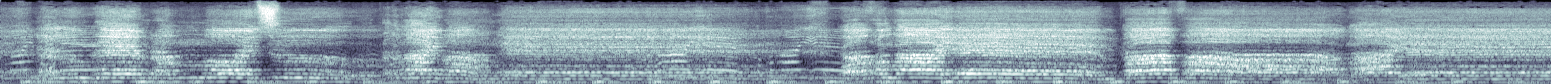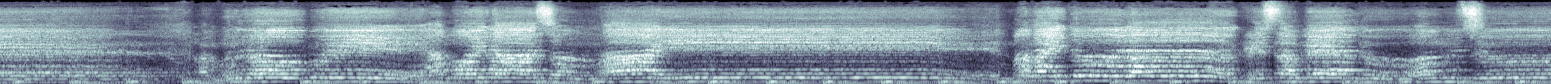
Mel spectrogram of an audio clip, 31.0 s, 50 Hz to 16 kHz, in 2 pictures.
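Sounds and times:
choir singing in harmony: 0.0s - 31.0s.

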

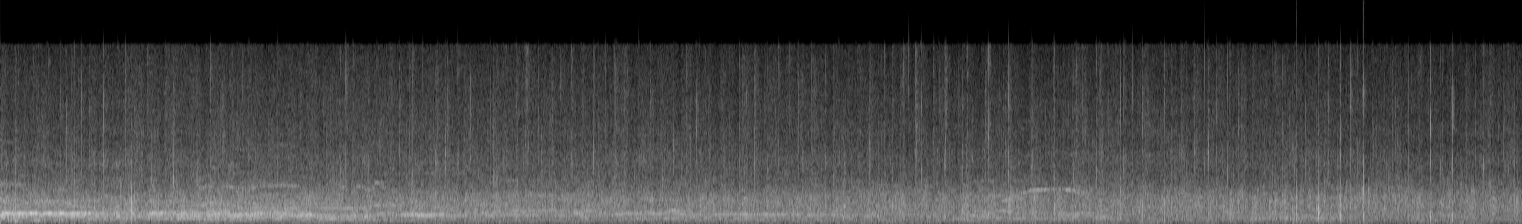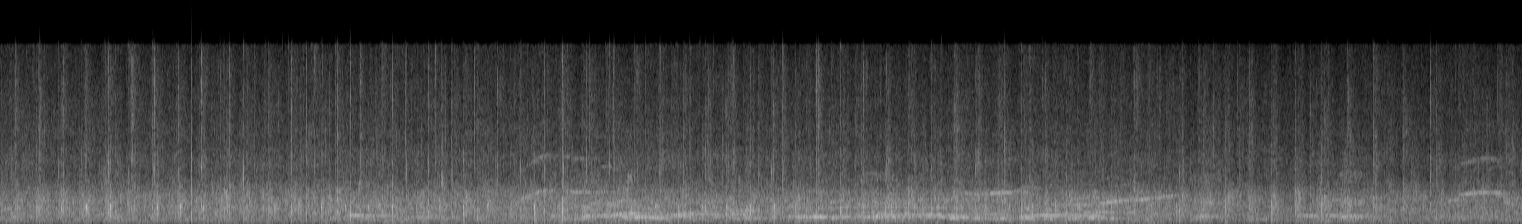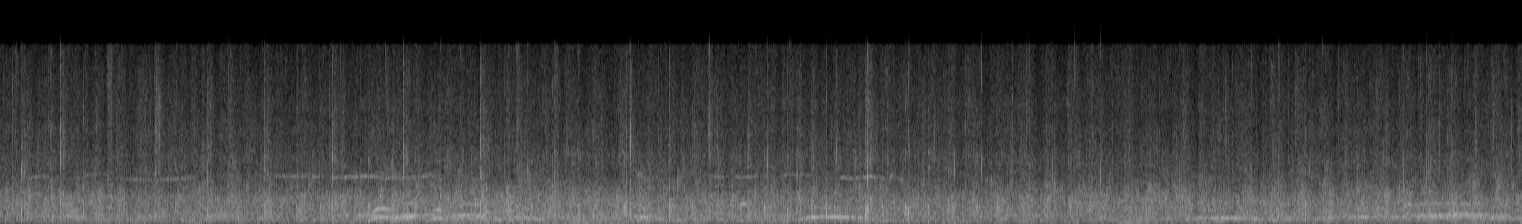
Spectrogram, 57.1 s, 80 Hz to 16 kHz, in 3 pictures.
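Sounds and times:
audience applauding: 0.0s - 57.0s.

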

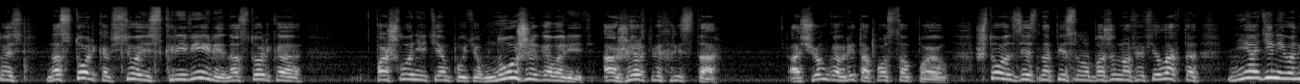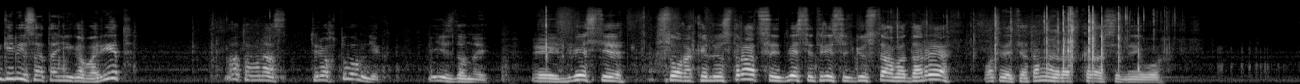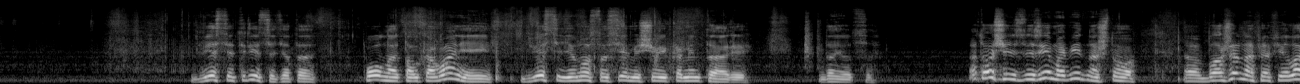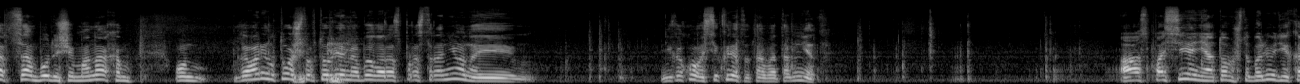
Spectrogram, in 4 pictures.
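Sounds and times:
faint steady hum: 0.0s - 52.0s
book pages rustling: 18.4s - 34.3s
soft scratchy strokes: 26.0s - 28.3s, 29.0s - 34.0s.

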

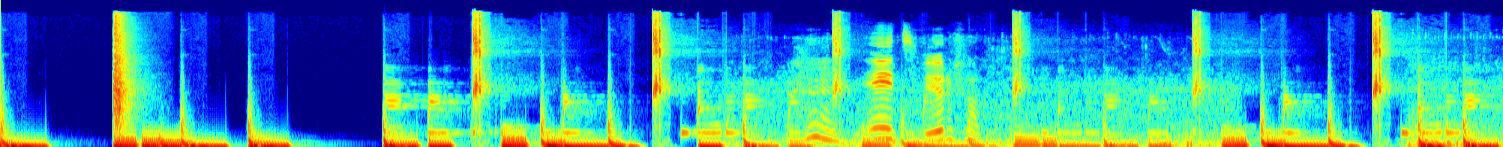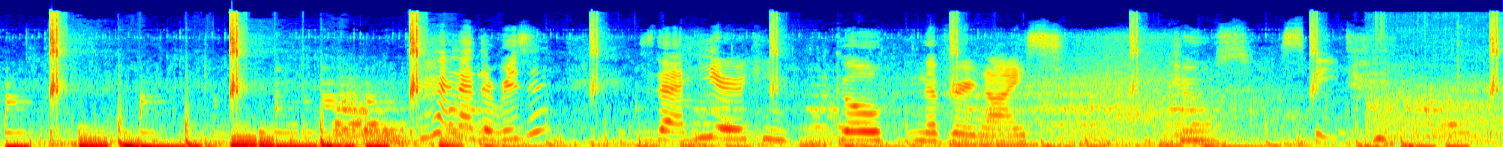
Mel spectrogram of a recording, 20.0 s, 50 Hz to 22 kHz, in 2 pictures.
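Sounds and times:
electronic music with drum beat: 2.6s - 7.2s, 8.0s - 16.8s, 18.4s - 20.0s.

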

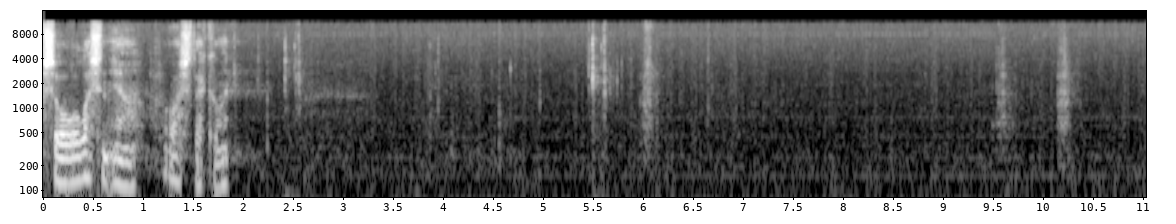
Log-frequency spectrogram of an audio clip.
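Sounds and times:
computer keyboard typing clicks: 5.4s - 5.8s.

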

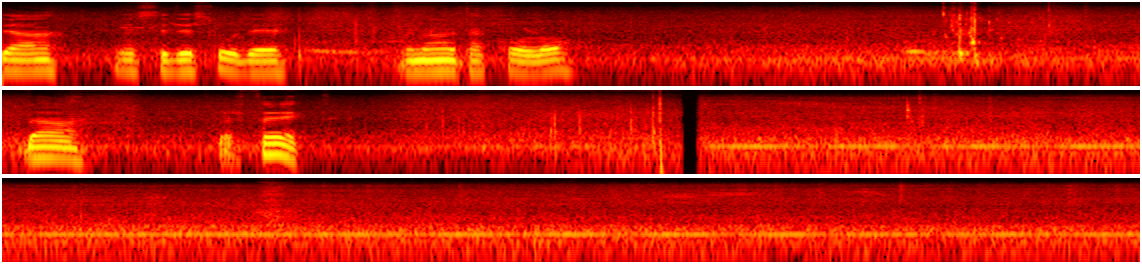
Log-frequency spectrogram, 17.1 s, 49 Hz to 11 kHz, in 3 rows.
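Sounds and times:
steady constant hum: 0.0s - 17.0s.

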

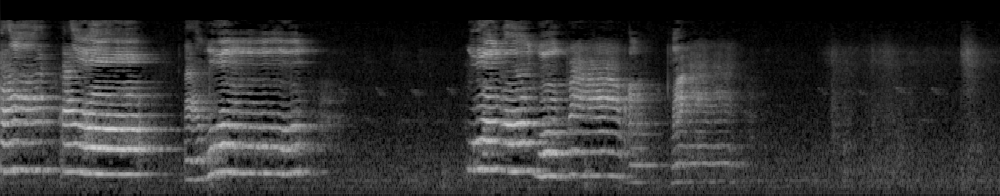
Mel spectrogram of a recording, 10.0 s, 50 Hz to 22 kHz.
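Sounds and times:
parrot singing-like call: 0.0s - 3.3s, 4.5s - 7.5s.

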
